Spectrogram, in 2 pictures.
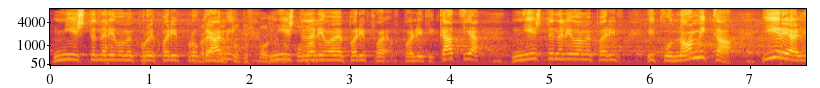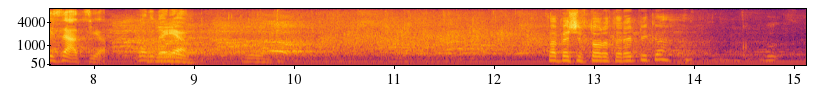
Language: Bulgarian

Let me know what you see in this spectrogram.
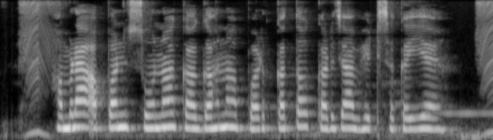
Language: Maithili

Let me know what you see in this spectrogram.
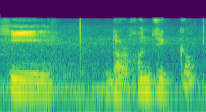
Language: Assamese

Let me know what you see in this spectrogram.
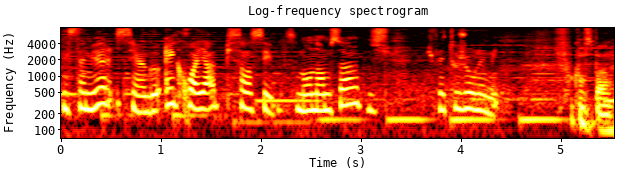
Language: French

